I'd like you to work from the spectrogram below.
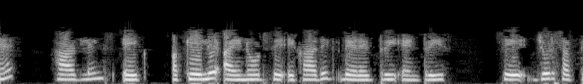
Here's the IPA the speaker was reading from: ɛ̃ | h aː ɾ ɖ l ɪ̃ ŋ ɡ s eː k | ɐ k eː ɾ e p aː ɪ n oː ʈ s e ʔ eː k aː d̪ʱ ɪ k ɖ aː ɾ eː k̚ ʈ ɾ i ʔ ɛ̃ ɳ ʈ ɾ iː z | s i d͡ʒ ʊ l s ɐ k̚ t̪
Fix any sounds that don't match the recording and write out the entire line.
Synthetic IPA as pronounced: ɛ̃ | h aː ɾ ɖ l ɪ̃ ŋ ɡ s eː k | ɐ k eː l e ʔ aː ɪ n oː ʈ s e ʔ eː k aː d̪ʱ ɪ k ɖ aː ɾ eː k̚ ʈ ɾ i ʔ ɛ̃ ɳ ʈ ɾ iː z | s e d͡ʒ ʊ ɽ s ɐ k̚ t̪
